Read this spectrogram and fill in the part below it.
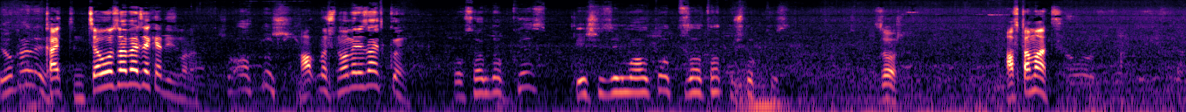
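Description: An elderly man talks with animation close by.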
